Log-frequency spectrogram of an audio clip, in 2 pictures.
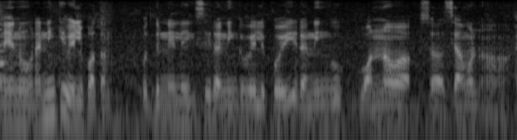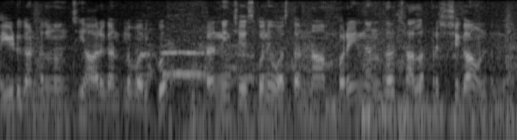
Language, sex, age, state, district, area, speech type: Telugu, male, 18-30, Andhra Pradesh, Bapatla, rural, spontaneous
